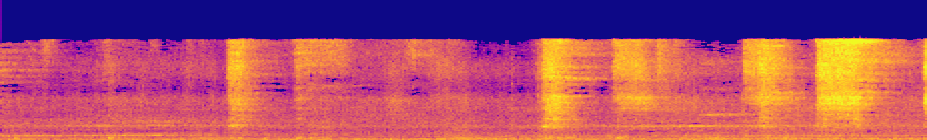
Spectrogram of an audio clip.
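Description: Double-deck electric suburban train moving along the platform: a steady rumble of wheels on rail, with a motor whine rising in pitch in the first second as it gathers speed. Short hissing clatters come at about two, four and six seconds in.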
